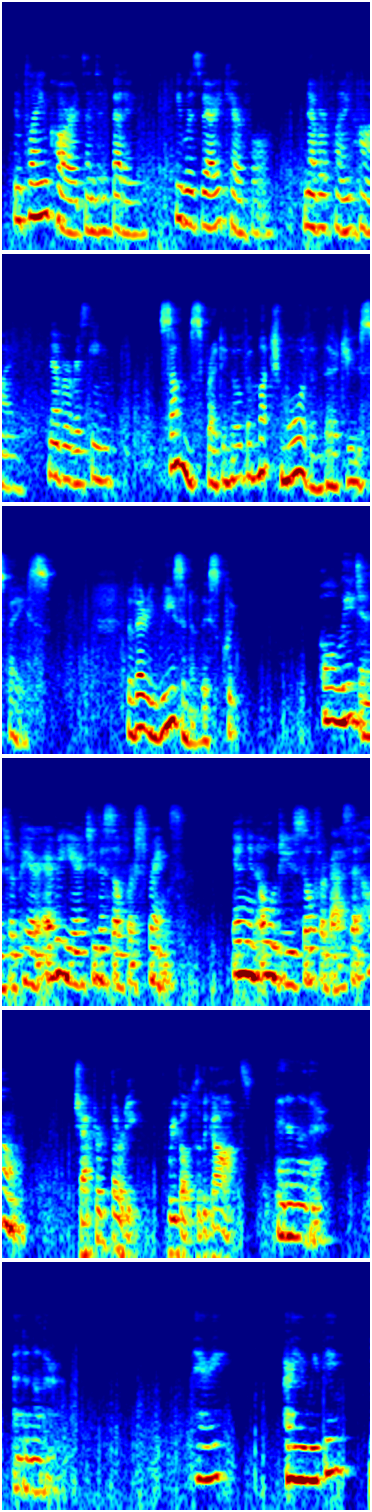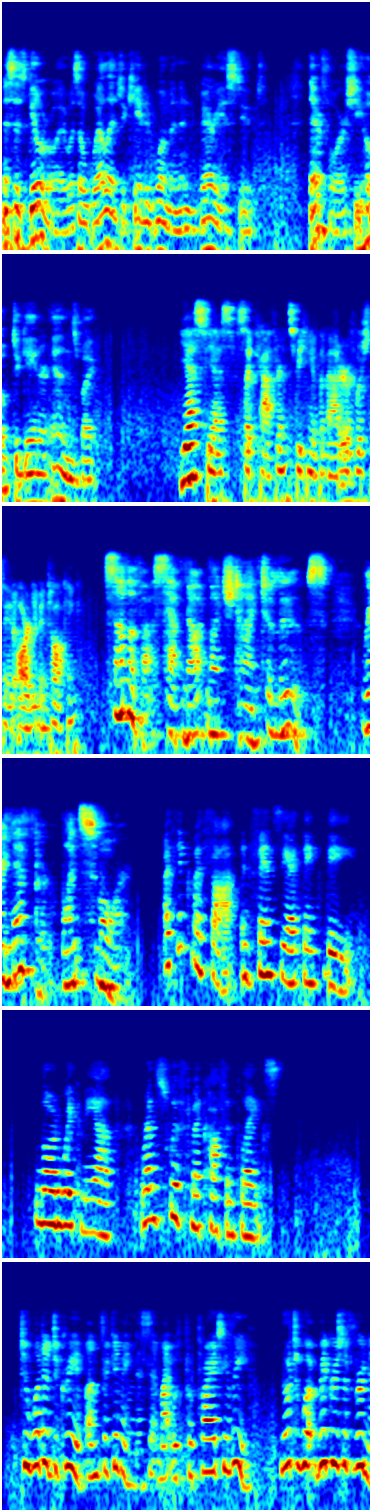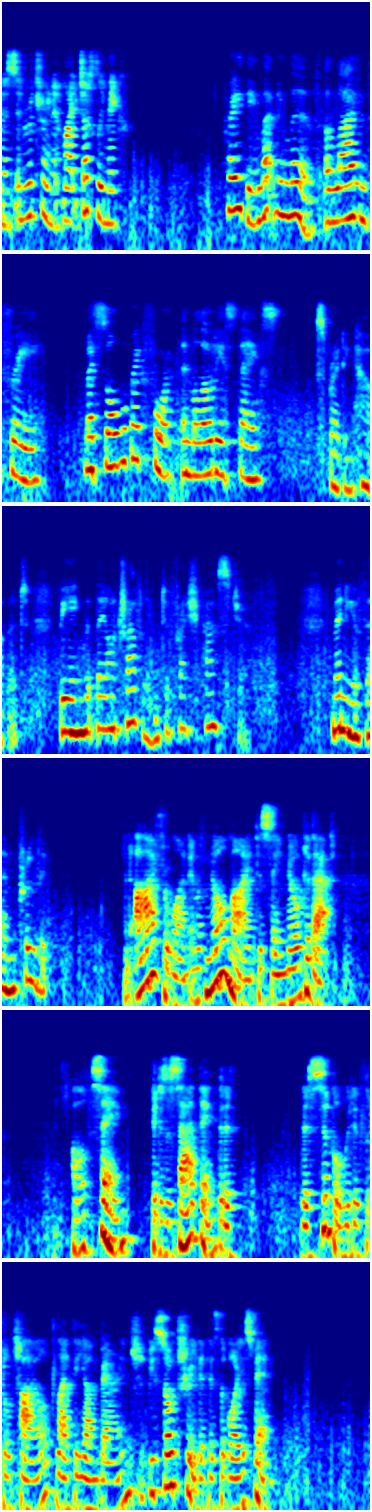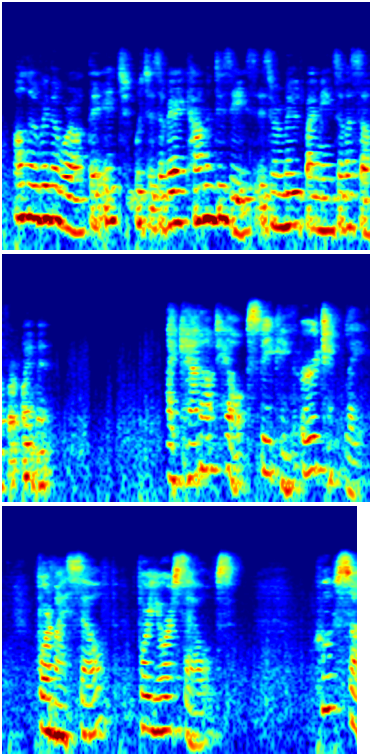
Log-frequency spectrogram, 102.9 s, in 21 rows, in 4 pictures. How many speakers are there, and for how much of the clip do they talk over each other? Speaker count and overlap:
ten, no overlap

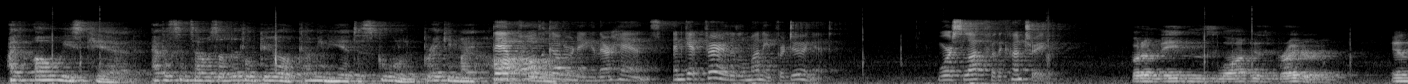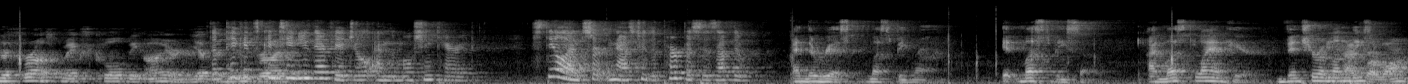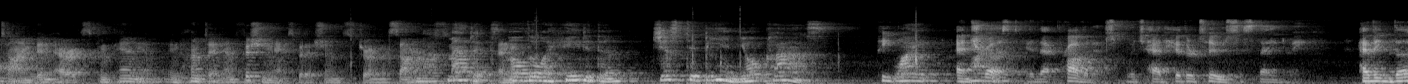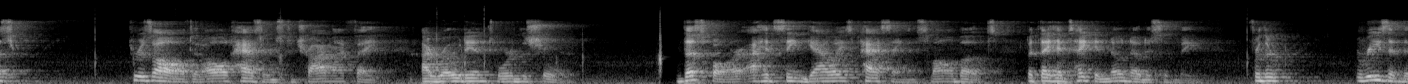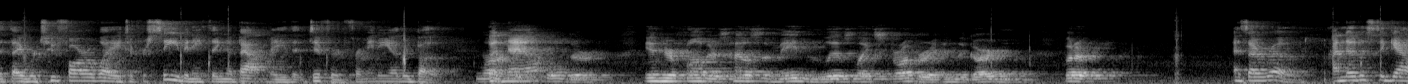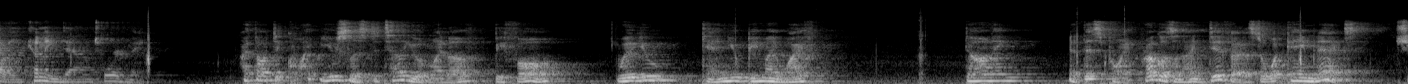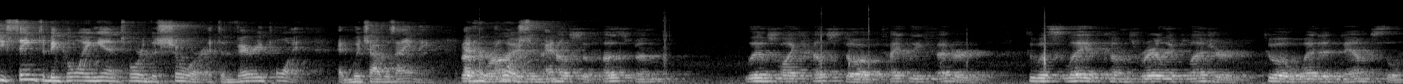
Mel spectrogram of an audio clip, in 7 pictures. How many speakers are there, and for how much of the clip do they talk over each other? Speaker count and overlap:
six, about 7%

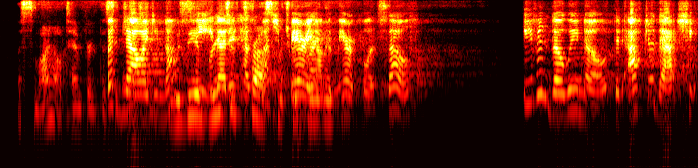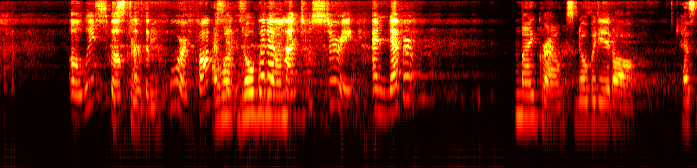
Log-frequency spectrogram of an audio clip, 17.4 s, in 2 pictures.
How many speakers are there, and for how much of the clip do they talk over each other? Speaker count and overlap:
two, about 30%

